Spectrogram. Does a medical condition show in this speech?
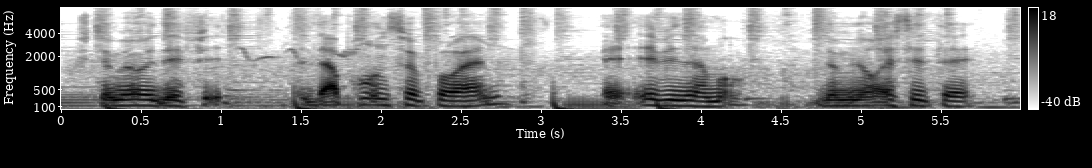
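Yes: charcot disease (ALS).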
